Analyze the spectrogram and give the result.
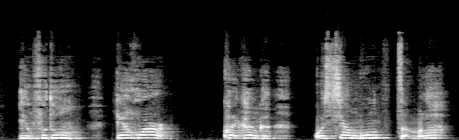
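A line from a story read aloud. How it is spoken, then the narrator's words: Panicked crying out. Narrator (Chinese): 阴娘也只是惊慌失措，只是一直失声的叫着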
